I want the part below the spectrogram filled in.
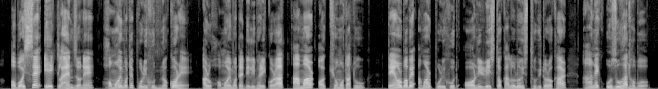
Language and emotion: Assamese, disgusted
